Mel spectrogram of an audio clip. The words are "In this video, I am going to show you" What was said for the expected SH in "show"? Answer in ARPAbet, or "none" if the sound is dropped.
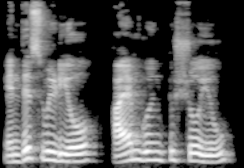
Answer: SH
